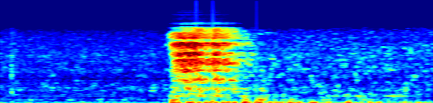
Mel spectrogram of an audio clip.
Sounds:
Sigh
